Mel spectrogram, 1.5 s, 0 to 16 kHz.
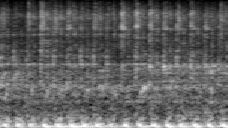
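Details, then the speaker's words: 150cc scooter single, rebuilt after bad crankshaft bearings were replaced: a brisk, even putter with a regular beat and no knocking underneath, so it runs healthy. "cool it's not knocking it's not taking me over"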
